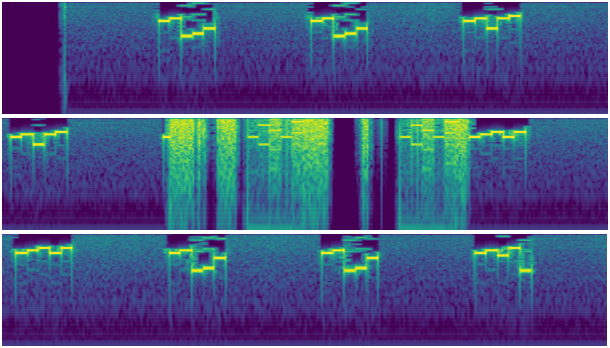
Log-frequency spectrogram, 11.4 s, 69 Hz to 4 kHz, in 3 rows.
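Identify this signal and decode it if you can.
Five-tone selective call (ZVEI), heard as quick runs of five tones, tones of about 70 ms. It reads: 89235 89235 89590 89590 89080 89080 89126 89126 89701
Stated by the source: ZVEI five-tone selective call received on an SDR by Feuerwehr Orlamünde.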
